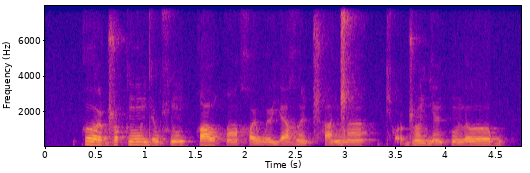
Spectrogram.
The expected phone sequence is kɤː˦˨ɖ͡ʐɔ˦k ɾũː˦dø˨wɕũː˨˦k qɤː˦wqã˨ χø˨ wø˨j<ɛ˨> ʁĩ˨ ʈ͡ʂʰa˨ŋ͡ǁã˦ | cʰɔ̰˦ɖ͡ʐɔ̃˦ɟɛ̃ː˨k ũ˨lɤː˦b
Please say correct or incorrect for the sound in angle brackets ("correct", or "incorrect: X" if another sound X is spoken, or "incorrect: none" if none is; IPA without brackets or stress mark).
correct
